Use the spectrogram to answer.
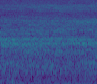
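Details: UCL-Ventura CPAP flow generator running with oxygen dialed in, delivering continuous flow through the disposable circuit while the mask is applied to the patient: a steady, loud airflow hiss with no breaks.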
